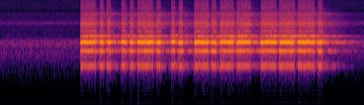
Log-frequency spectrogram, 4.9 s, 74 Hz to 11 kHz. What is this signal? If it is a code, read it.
Morse code (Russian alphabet), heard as a buzzer, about 24 wpm, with room echo. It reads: ДФИЫЧ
